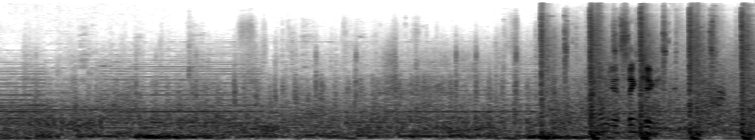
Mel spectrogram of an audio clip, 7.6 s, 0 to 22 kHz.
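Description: Rapid in-game gunfire from a weak gun in Wolfenstein 2: The New Colossus, a steady run of sharp shots over a busy action soundscape, growing denser and louder toward the end, with someone talking over it.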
